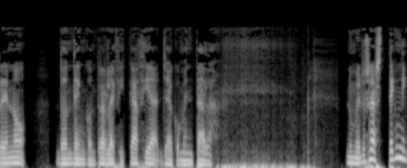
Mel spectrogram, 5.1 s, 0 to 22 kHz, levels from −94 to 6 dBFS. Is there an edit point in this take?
yes; 1 cut; at 4.2 s

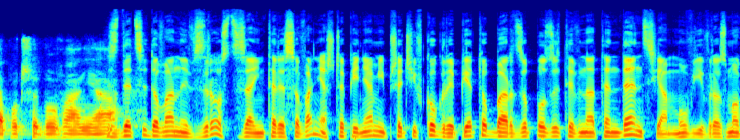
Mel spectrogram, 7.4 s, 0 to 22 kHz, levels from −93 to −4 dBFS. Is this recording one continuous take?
yes; 0 cuts

